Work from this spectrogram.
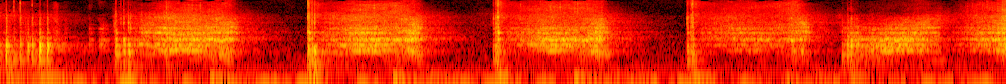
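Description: Long nails tap and scratch quickly across the top of a large, thick, solid end-grain hardwood butcher block cutting board. Dry, rasping scratch strokes repeat at an uneven rhythm of roughly one per second, each opening with a sharp tap. A steady low hum runs underneath.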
